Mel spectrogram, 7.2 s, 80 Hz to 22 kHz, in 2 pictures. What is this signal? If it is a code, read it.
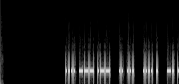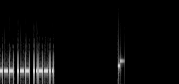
Morse code, heard as a keyed tone, about 44 wpm, 700 Hz. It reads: HOW IS HE NOW?
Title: Sentences from Top 100 Words 45wpm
